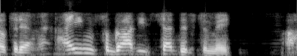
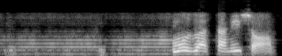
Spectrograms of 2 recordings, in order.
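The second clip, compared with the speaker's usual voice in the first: slow mocking jab; 3 semitones higher, much slower than usual. Slow jab back at friend.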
